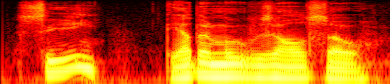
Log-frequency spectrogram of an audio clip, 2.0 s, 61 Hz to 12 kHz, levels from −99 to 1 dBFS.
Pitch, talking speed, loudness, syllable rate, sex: 105 Hz, 155 wpm, -16 LUFS, 5.7 syllables/s, male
